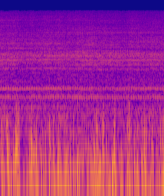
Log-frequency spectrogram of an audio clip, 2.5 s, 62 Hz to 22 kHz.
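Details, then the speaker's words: 2004 Dodge Ram 1500, engine running: steady high-pitched whine and hum heard coming from the alternator, with vibration; alternator doesn't spin freely with belt off, bad bearing. "Okay, so I got some bad noise, bad bearings going on. We're gonna check it out. I believe it's the alternator. I can hear it coming from the alternator."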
